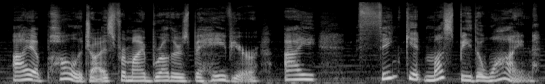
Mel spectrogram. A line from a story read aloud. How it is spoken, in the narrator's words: Pholos timidly approached the king's table and said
